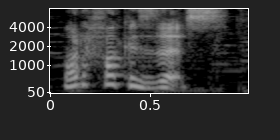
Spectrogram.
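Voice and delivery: normal talking voice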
